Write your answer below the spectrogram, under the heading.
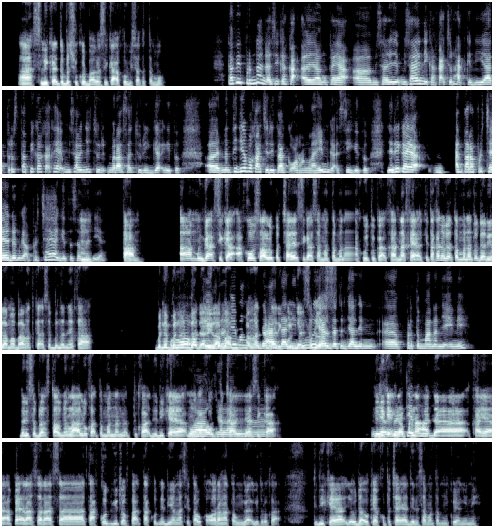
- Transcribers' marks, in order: tapping
- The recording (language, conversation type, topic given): Indonesian, podcast, Bagaimana peran teman atau keluarga saat kamu sedang stres?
